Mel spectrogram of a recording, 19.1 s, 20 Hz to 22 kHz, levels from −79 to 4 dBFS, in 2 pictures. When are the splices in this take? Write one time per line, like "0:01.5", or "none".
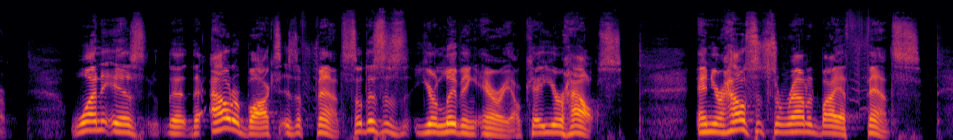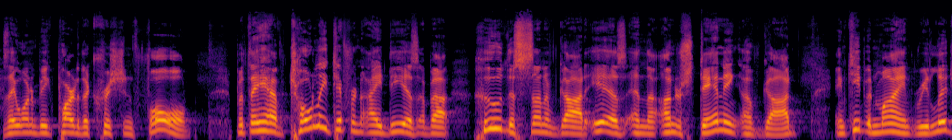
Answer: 0:09.6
